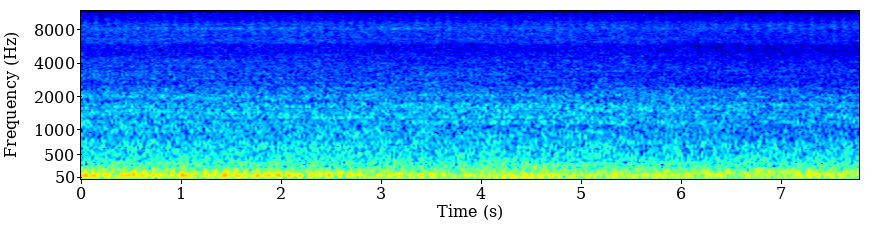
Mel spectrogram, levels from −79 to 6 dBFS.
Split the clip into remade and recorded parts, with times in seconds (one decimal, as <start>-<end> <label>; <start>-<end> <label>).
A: 0.0-7.8 recorded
